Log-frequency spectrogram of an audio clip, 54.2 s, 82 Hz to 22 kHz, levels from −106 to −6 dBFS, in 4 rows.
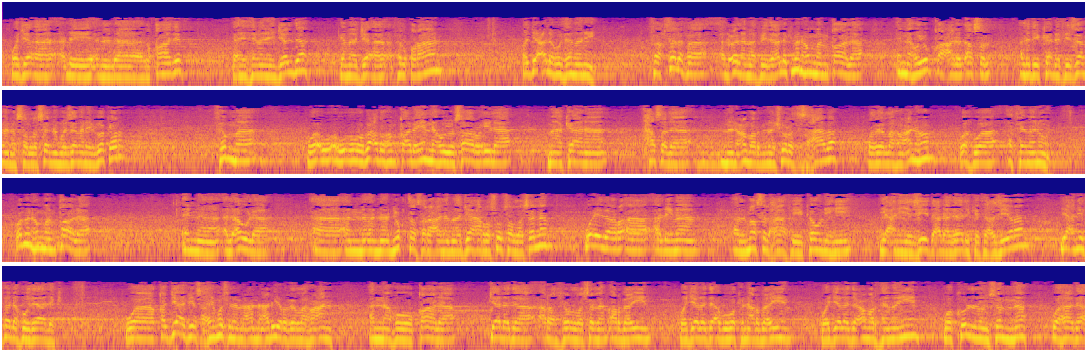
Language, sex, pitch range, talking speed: Arabic, male, 165-195 Hz, 120 wpm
